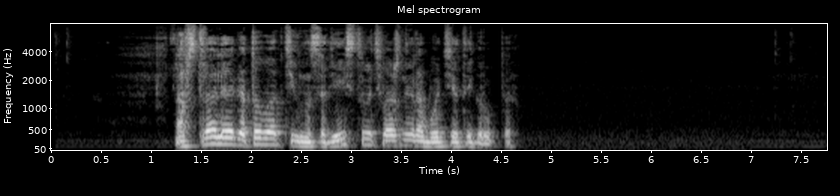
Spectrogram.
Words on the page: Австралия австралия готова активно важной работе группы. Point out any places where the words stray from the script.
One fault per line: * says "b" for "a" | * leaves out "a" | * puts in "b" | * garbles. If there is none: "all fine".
* leaves out "австралия"
* puts in "содействовать"
* puts in "этой"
